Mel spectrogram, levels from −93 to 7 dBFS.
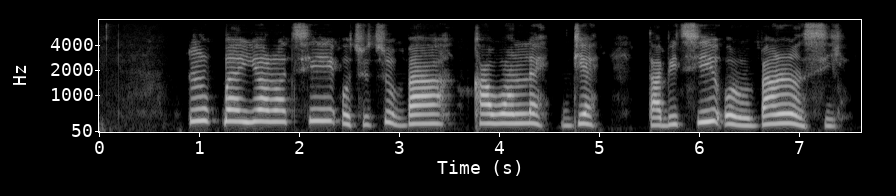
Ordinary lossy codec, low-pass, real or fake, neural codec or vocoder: none; 7.2 kHz; fake; codec, 16 kHz, 16 kbps, FunCodec, trained on LibriTTS, 50 frames a second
